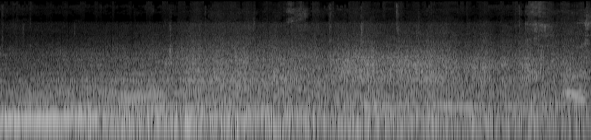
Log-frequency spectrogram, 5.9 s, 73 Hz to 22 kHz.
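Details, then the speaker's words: Infiniti G35 while driving: a steady low hum under the road noise, louder when turning right. It is attributed to a worn driver's-side wheel bearing. "I'm about to go Auto Zone and grab this wheel bearing for the driver's side cuz I'm getting like that humming noise"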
